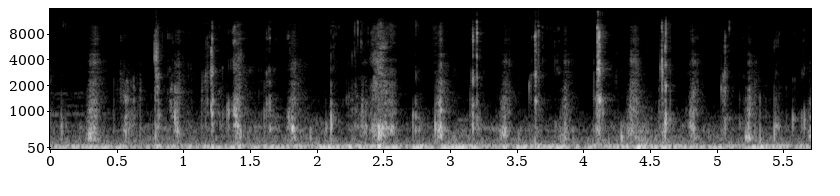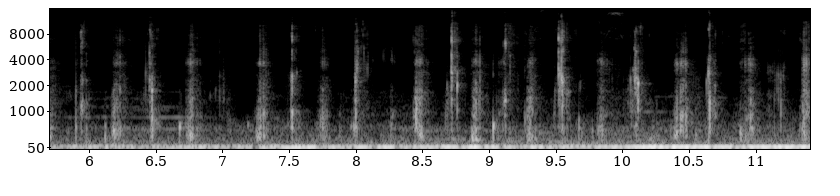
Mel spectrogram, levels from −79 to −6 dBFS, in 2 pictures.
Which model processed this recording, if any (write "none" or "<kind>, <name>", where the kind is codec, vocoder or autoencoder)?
none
